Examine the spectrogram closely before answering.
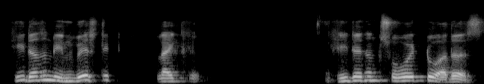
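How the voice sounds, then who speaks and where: A man with an Odisha accent and a high-pitched voice. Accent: Indian (Odia) English. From Odisha, India. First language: Odia. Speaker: devotional speaker. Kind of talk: spiritual talk. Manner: halting.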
